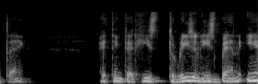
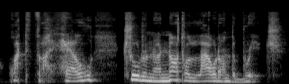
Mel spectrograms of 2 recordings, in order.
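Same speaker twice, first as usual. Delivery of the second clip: sharp, higher, louder furious yell; furious outburst; 3 semitones higher, 4 dB louder than usual. Retold or imitated. Picard finding a child on his bridge, furious yell. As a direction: bark it out at the kid on the bridge. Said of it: "Picard is immediately furious".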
